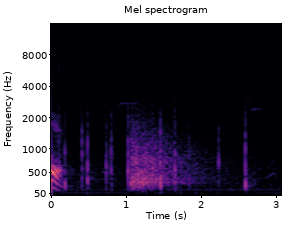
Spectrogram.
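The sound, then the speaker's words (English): Three sharp gunshot cracks ring out in quick, uneven succession as a signal, one followed by a long rumbling echo that fades before a final crisp shot. “No, he said he'd shoot 3 shots if he found Brown first.”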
